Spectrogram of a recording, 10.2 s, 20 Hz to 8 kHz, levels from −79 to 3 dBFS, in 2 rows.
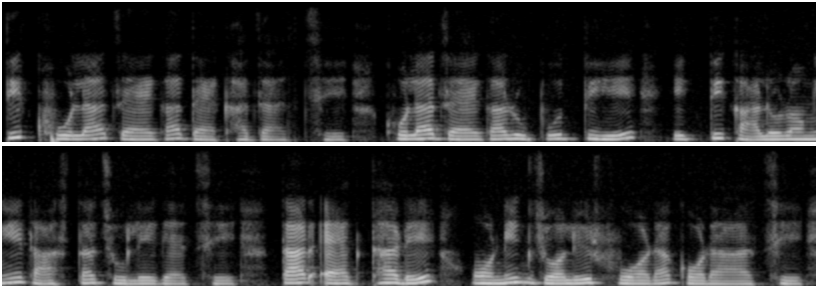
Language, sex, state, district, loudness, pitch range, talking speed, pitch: Bengali, female, West Bengal, Jalpaiguri, -20 LUFS, 180-220 Hz, 130 wpm, 200 Hz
